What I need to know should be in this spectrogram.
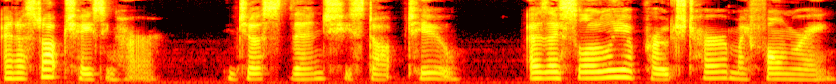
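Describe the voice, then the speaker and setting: On a very clean recording with a silent background, a woman talks at a moderate pace in an ordinary speaking voice, her medium pitch following a fairly even intonation. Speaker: story narrator. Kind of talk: storytelling.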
